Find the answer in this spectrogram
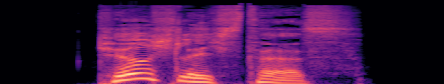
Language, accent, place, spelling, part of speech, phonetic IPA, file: German, Germany, Berlin, kirchlichstes, adjective, [ˈkɪʁçlɪçstəs], De-kirchlichstes.ogg
- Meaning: strong/mixed nominative/accusative neuter singular superlative degree of kirchlich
